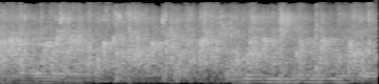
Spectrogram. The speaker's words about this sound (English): So, yeah. Thank you very much. Like, really big clap.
